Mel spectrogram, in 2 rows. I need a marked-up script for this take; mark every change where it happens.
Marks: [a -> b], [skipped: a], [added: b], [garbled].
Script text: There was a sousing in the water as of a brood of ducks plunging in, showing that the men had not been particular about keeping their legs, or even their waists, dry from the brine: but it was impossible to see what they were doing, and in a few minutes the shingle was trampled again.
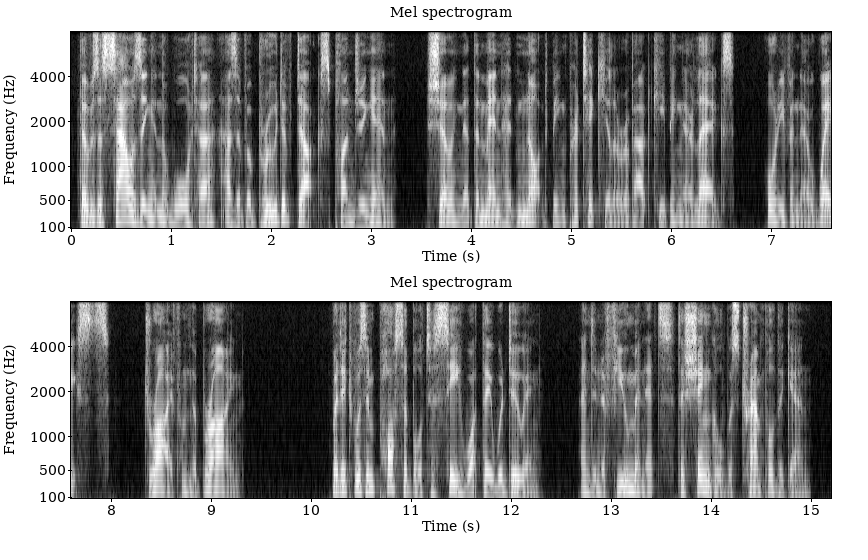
There was a sousing in the water as of a brood of ducks plunging in, showing that the men had not been particular about keeping their legs, or even their waists, dry from the brine: but it was impossible to see what they were doing, and in a few minutes the shingle was trampled again.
